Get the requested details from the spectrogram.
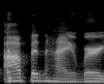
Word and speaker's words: Oppenheimer: It's not Oppenheimer. It's Oppenheimer. You know that.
